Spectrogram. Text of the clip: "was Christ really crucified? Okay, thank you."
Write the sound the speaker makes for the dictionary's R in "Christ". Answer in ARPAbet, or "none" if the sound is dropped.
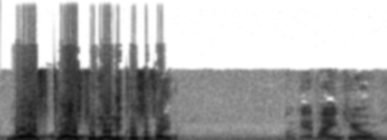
R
